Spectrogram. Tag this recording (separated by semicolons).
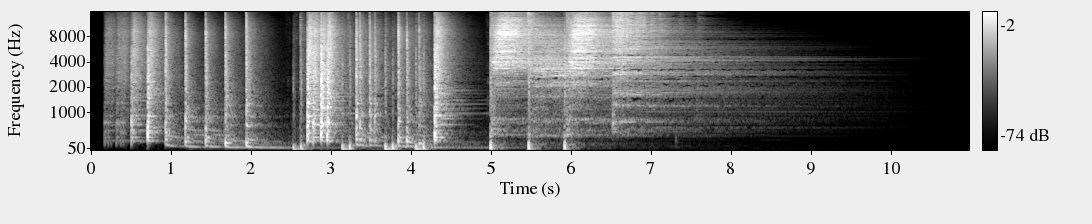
acoustic; break; drumkit; drums; fill; metal; punchy; rock; roll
